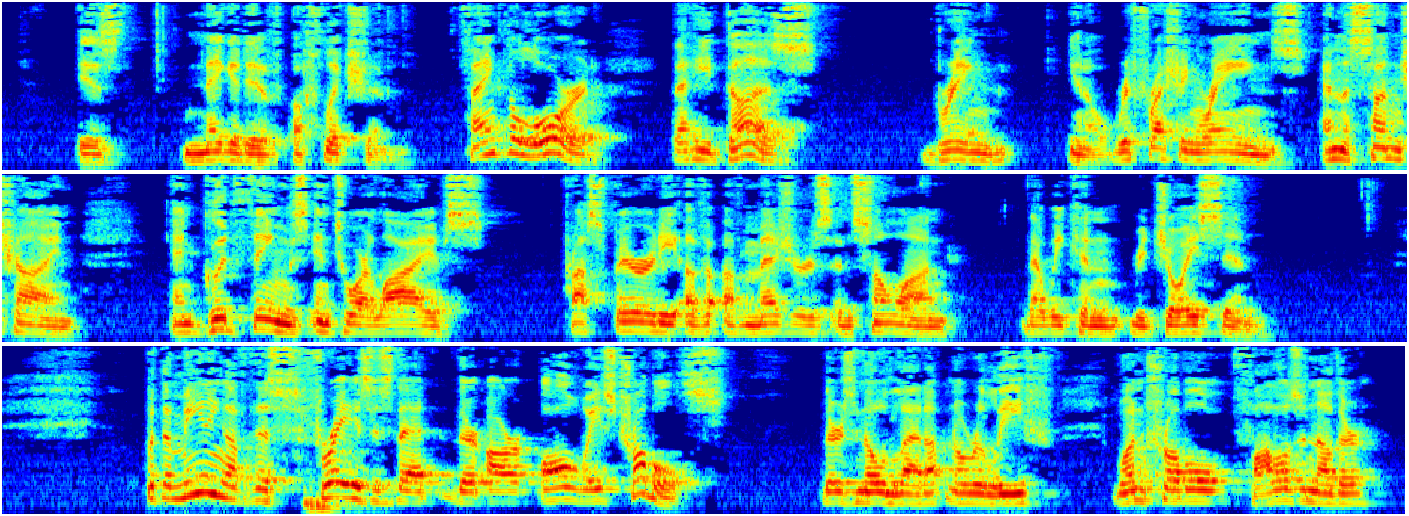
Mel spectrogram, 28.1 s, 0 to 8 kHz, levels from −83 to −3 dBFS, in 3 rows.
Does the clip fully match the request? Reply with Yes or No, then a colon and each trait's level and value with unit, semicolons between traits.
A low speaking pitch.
Yes: low, 130 Hz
